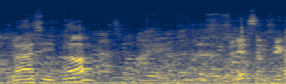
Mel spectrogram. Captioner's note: speaks Korean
